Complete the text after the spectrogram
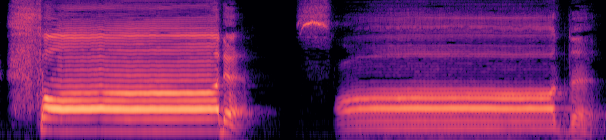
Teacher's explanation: اور صاد اس میں سیٹی بھی ہو اور اس کو پر بھی پڑھا جائے. ٹھیک ہے، یہ حروف مستعلیہ میں سے بھی ہے، اور حروف مستعلیہ جو ہے وہ ہر صورت پر پڑھے جائیں گے.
